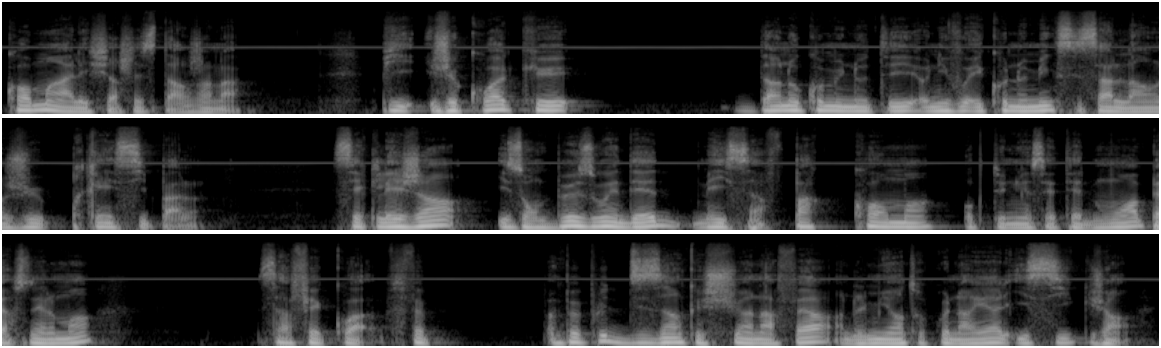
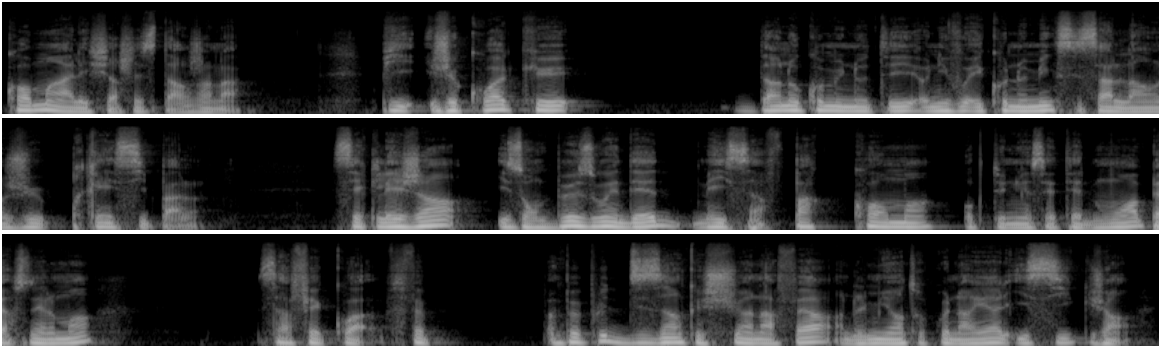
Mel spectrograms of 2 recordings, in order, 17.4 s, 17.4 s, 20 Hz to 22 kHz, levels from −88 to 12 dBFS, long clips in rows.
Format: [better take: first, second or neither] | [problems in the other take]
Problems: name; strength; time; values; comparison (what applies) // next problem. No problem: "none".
second | high-pitched whine; faint; throughout; 5 kHz, 30 dB below the speech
